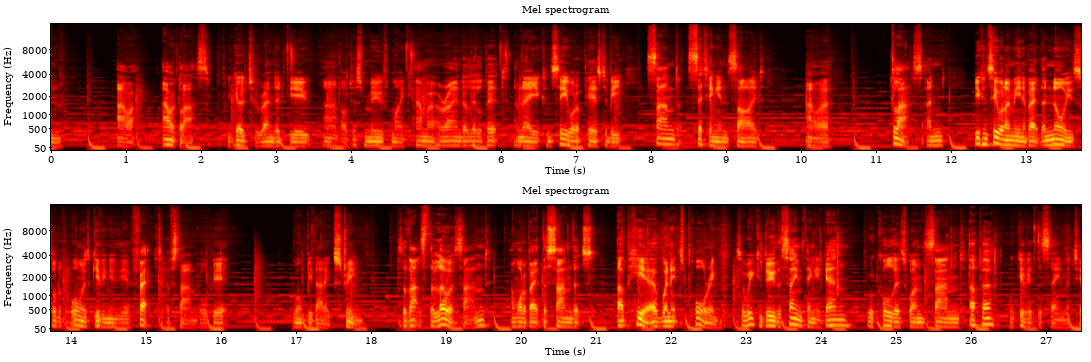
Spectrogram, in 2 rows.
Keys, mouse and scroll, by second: 2.1 alt+h, 3.1 click, 3.5 KP_0, 4.7 click, 6.1-7.0 scroll up 1, 18.2 ctrl+s, 22.7 click, 23.1 shift+click, 23.9 shift+a, 25.4-26.4 typing, 26.9 click.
